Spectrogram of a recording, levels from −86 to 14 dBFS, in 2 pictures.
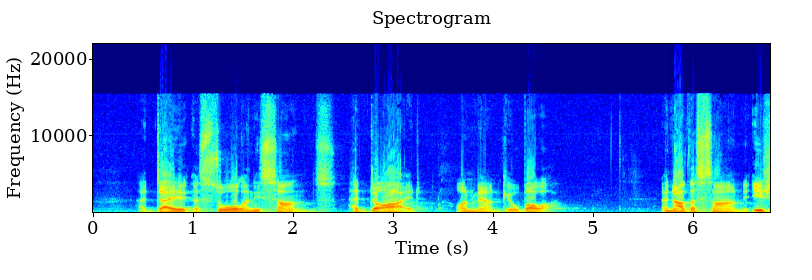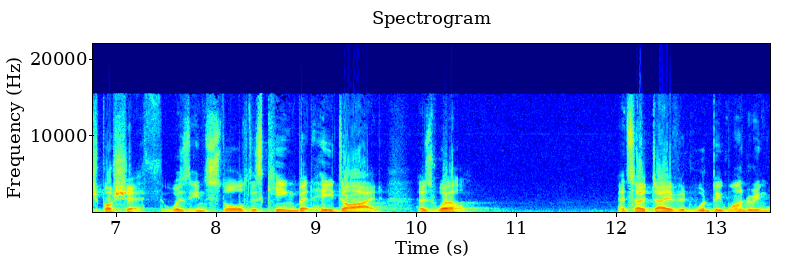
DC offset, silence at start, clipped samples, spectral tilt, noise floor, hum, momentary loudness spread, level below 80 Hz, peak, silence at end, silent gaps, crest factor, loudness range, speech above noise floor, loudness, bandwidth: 4%; 0 s; 0.1%; -5 dB/octave; -50 dBFS; none; 11 LU; -36 dBFS; 0 dBFS; 0 s; none; 14 dB; 3 LU; 38 dB; -13 LUFS; 16.5 kHz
